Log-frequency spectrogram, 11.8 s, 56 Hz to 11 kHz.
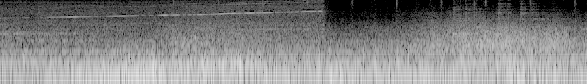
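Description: A fighter jet's engine roars steadily as the aircraft takes off in Ace Combat 7, a loud continuous rushing drone with a rising whine that cuts out partway, leaving a broad blasting hiss.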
